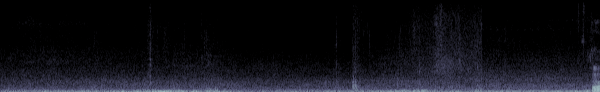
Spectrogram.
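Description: Wind rumbling on the microphone, with a few faint clicks and a brief soft hiss a little after four seconds in.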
